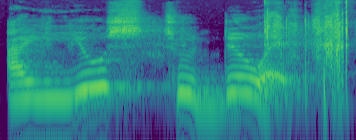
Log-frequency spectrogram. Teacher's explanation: We reduce the D, we make it voiceless. We make it a T because the T and the D are sisters.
